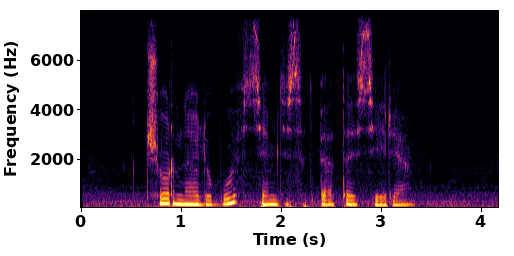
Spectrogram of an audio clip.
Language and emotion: Russian, neutral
